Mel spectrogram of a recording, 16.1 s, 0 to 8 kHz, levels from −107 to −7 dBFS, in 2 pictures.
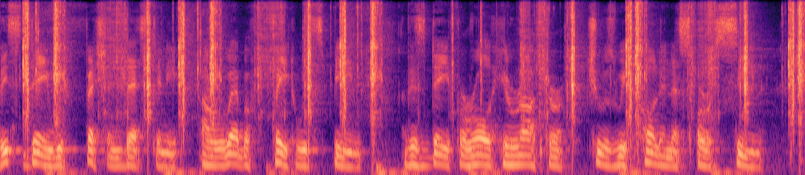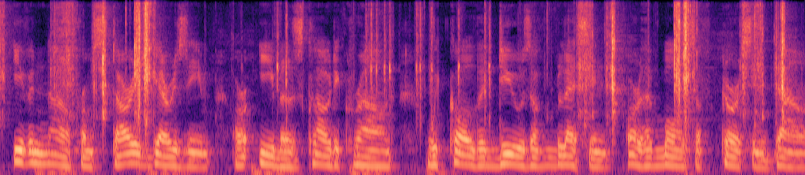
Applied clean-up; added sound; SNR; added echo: none; Camera; 1 dB; none.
